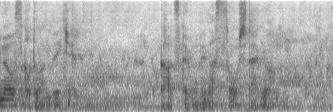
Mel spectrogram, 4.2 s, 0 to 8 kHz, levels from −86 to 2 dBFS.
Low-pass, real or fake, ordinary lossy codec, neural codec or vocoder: none; fake; none; codec, 16 kHz, 4 kbps, X-Codec, HuBERT features, trained on LibriSpeech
